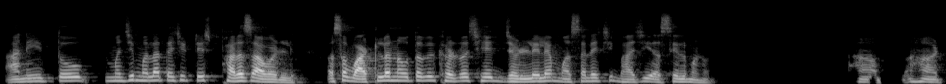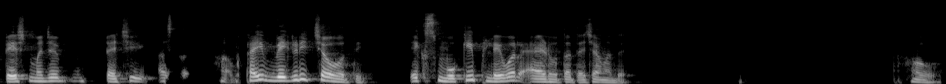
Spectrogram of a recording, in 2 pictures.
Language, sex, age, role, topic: Marathi, male, 25-29, guest, एखाद्या प्रवासात खाल्लेल्या एखाद्या पदार्थाची आठवण होते का?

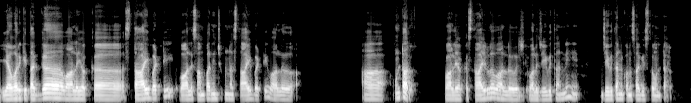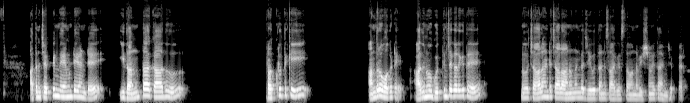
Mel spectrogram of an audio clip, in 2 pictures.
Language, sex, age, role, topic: Telugu, male, 30-34, guest, ఏ అనుభవం మీ దృష్టికోణాన్ని మార్చింది?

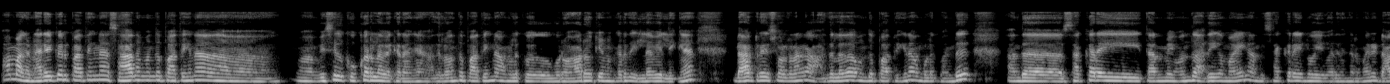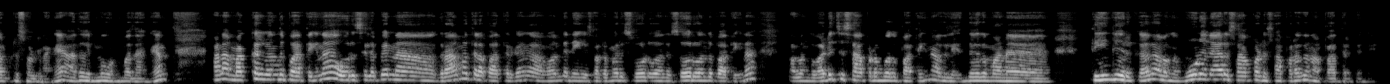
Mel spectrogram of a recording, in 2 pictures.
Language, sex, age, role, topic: Tamil, male, 20-24, guest, சுவையைக் குறைக்காமல் ஆரோக்கியமாகச் சாப்பிடுவது எப்படி?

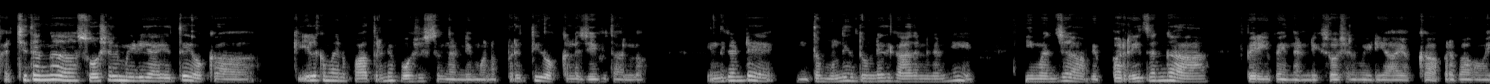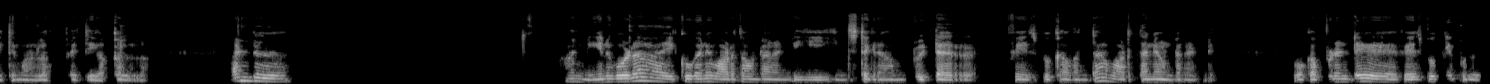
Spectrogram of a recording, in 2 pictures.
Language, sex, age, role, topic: Telugu, male, 20-24, guest, సామాజిక మాధ్యమాల్లో కనిపించే ట్రెండ్లు మీ నిర్ణయాలను ఎలా ప్రభావితం చేసి మార్చేస్తాయి?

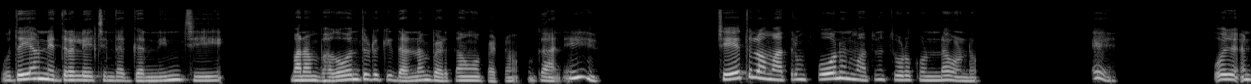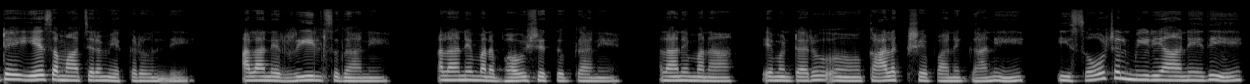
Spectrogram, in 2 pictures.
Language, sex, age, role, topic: Telugu, female, 40-44, host, సోషల్ మీడియాలో ఫ్యాషన్ ప్రభావాన్ని మీరు ఎలా చూస్తారు?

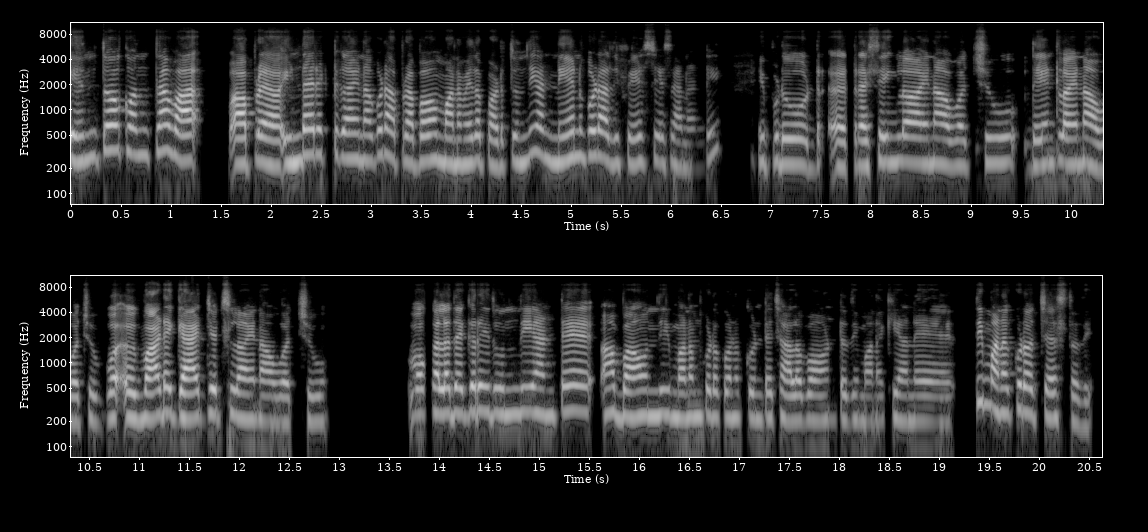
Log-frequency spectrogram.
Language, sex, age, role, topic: Telugu, female, 20-24, guest, సోషల్ మీడియా మీ స్టైల్‌ను ఎలా ప్రభావితం చేసింది?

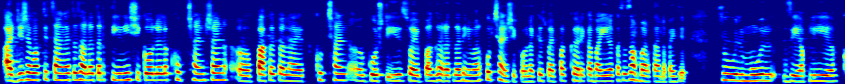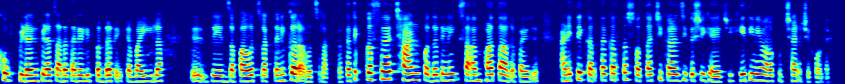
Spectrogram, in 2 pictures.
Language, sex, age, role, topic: Marathi, female, 25-29, guest, आजी-आजोबांनी शिकवलेली कोणती गोष्ट तुम्ही अजूनही पाळता?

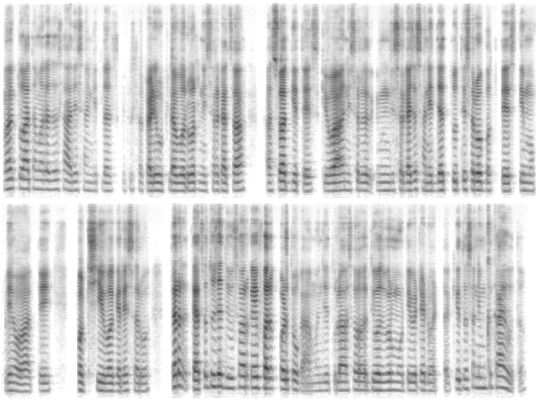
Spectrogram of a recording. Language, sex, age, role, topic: Marathi, male, 20-24, host, तुम्ही दिवसभरात तणाव कमी करण्यासाठी कोणती छोटी सवय करता?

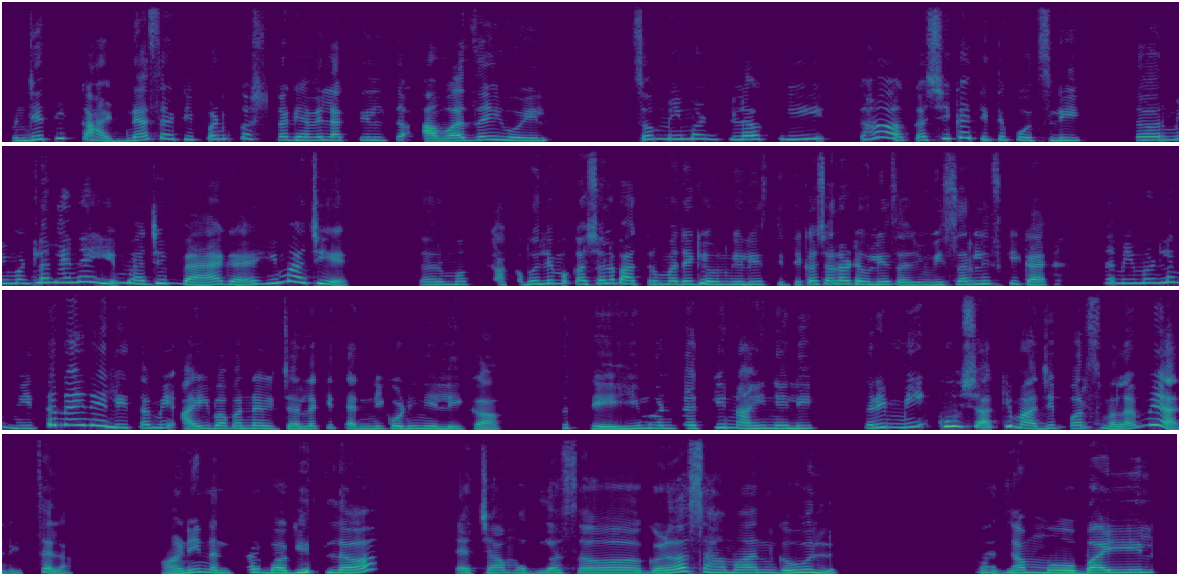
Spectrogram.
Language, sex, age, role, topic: Marathi, female, 30-34, guest, तुमचं सामान कधी हरवलं आणि त्यानंतर नेमकं काय घडलं?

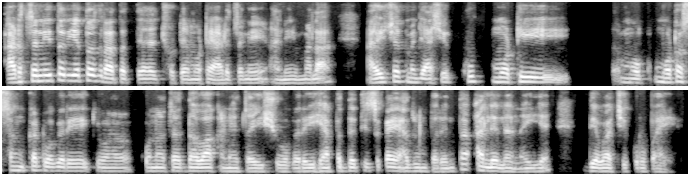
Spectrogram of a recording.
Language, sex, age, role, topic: Marathi, male, 20-24, guest, तुमच्या आयुष्यातला सर्वात मोठा बदल कधी झाला?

